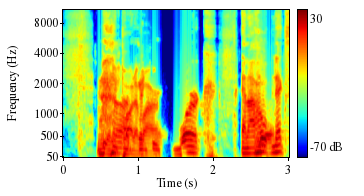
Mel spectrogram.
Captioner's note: chuckling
